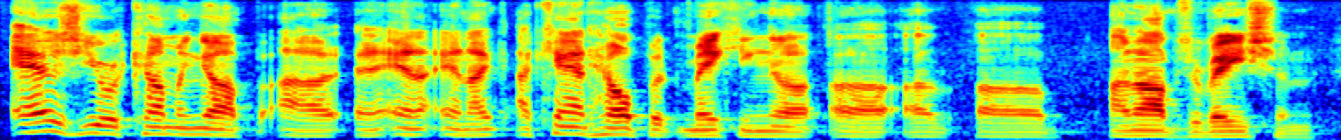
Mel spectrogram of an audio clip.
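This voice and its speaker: Slow-spoken, deep-voiced interviewer. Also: male voice, clean tone. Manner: slow, halting, repeats words while searching. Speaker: rabbi host. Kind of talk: interview questions.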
